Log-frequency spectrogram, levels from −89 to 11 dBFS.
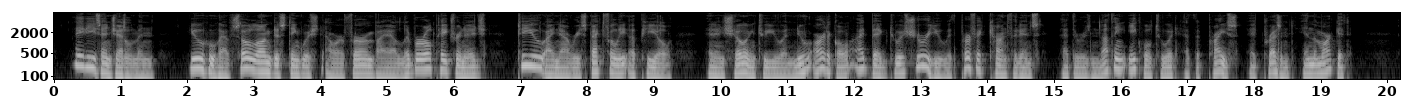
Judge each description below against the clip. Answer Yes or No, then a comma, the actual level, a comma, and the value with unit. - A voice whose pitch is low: Yes, low, 105 Hz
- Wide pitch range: Yes, wide, 7.3 semitones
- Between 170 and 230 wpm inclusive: No, average, 155 wpm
